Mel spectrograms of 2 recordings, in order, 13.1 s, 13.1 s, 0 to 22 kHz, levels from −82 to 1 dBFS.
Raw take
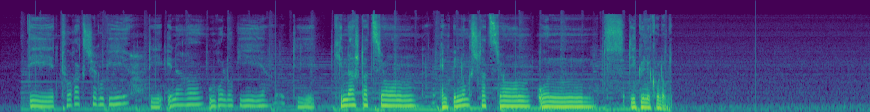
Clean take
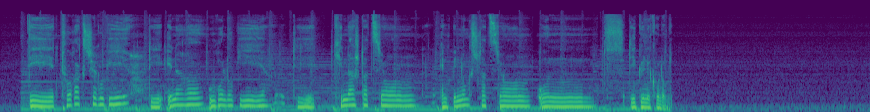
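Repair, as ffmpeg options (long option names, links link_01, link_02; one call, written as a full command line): ffmpeg -i in.wav -af "adeclick=threshold=4,asetnsamples=nb_out_samples=441:pad=0,asendcmd='5.08 volume volume -6dB',volume=0dB" out.wav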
